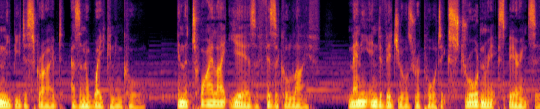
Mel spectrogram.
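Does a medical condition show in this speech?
No.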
